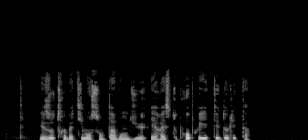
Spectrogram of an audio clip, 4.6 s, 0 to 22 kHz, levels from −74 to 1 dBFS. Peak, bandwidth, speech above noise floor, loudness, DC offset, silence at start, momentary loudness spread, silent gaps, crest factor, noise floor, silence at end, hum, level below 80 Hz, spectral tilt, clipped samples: -6 dBFS; 11.5 kHz; 47 dB; -26 LUFS; under 0.1%; 0.3 s; 8 LU; none; 22 dB; -73 dBFS; 0.9 s; none; -74 dBFS; -5.5 dB/octave; under 0.1%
